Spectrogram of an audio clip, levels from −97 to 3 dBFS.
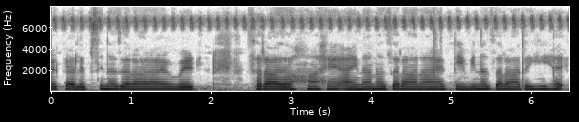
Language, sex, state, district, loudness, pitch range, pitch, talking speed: Hindi, female, Bihar, West Champaran, -14 LUFS, 225-235 Hz, 230 Hz, 185 wpm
